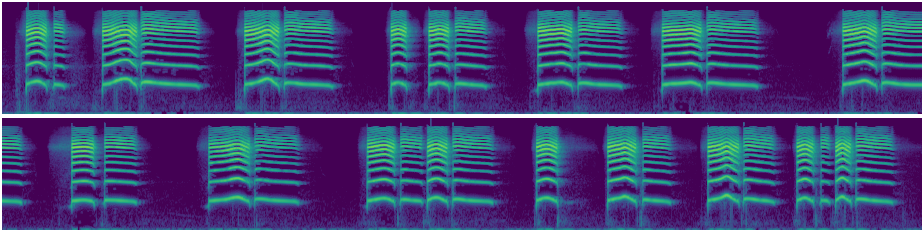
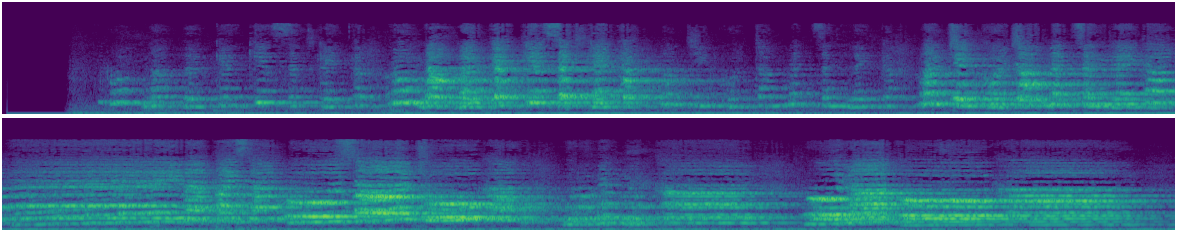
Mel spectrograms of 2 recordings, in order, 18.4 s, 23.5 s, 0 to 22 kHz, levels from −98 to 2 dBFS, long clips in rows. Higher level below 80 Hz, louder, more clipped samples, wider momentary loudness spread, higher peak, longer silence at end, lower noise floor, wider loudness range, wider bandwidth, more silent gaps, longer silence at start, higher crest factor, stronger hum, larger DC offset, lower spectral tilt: second, -68 dBFS vs -54 dBFS; first, -12 LUFS vs -28 LUFS; neither; second, 15 LU vs 22 LU; first, 0 dBFS vs -8 dBFS; first, 0.3 s vs 0 s; second, -67 dBFS vs under -90 dBFS; second, 3 LU vs 14 LU; first, 17 kHz vs 10.5 kHz; neither; second, 0.25 s vs 0.7 s; second, 16 dB vs 22 dB; neither; neither; second, 8.5 dB/octave vs -4.5 dB/octave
